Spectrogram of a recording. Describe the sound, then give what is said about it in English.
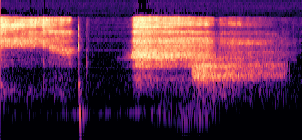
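A deep breath drawn in during a guided pause: after a brief sniff, a long airy rush of inhaled air lasts a few seconds and slowly fades, with no talking. “Let's breathe that in.”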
